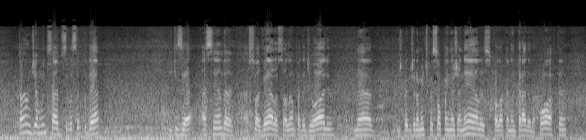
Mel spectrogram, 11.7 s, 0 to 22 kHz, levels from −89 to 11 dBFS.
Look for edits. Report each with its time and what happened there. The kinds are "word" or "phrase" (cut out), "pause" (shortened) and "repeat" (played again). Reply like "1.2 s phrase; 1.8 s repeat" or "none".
0.9 s word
